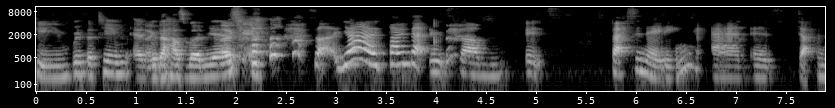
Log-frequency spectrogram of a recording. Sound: laughters

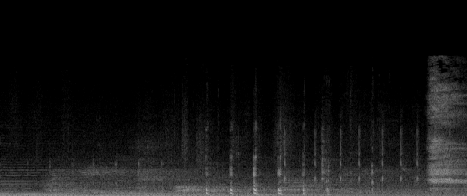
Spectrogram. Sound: laughs

